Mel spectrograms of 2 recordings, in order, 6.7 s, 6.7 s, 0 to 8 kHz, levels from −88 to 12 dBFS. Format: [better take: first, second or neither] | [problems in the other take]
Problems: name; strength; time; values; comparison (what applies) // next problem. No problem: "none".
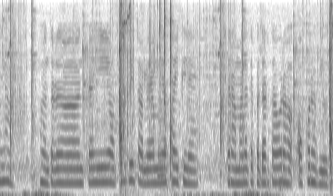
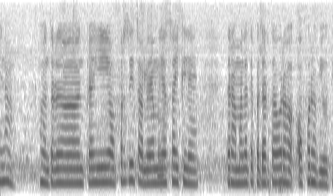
second | background sound (Crushing); as loud as the speech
